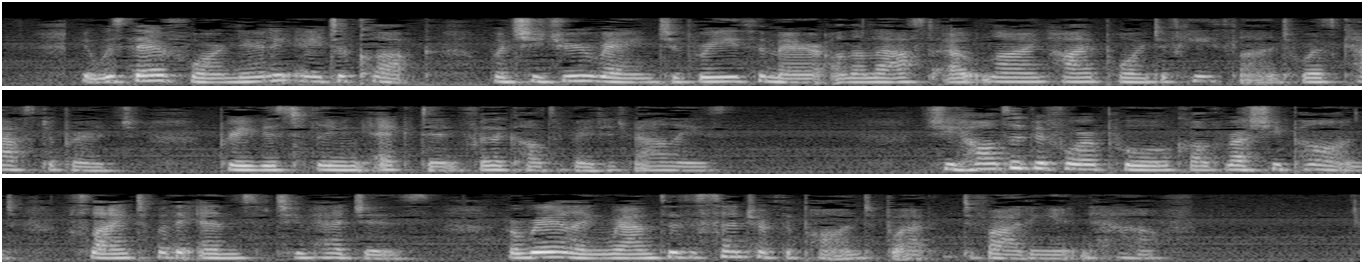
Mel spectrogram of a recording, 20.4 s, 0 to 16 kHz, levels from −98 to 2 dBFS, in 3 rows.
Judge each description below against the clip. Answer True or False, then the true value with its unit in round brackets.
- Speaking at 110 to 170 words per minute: False (180 wpm)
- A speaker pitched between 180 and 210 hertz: True (185 Hz)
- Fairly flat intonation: True (2.3 semitones)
